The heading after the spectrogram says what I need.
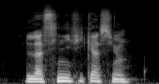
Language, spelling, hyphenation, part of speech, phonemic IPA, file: French, signification, sig‧ni‧fi‧ca‧tion, noun, /si.ɲi.fi.ka.sjɔ̃/, Fr-signification.ogg
- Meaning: 1. signification 2. meaning 3. definition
